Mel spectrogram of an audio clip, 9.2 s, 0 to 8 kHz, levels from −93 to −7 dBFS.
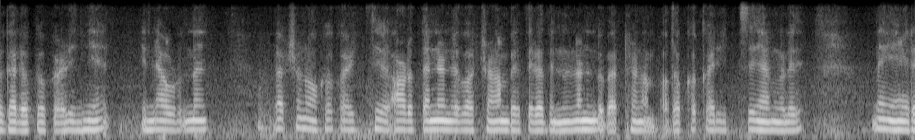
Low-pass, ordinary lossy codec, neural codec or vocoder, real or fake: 7.2 kHz; Opus, 16 kbps; codec, 16 kHz in and 24 kHz out, 0.6 kbps, FocalCodec, streaming, 4096 codes; fake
